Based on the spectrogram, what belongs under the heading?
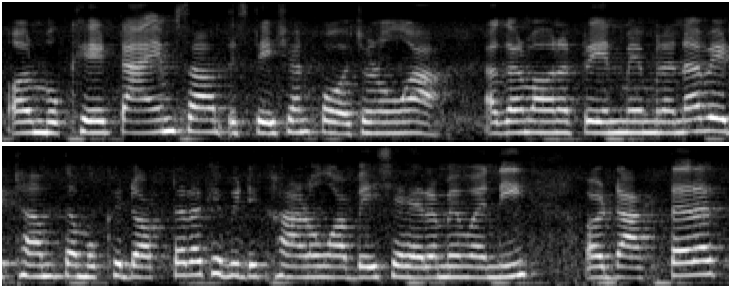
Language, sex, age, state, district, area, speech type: Sindhi, female, 18-30, Madhya Pradesh, Katni, rural, spontaneous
